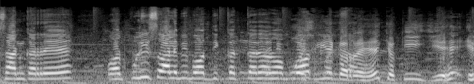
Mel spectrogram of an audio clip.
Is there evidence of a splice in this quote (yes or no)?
no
